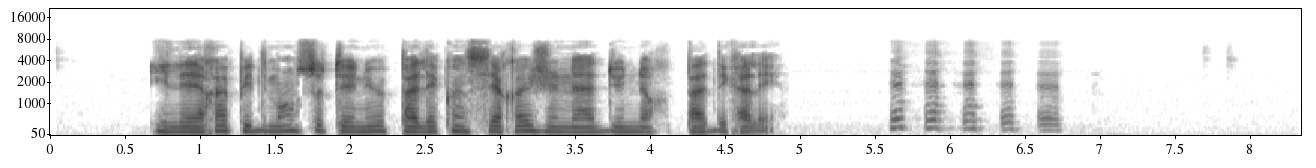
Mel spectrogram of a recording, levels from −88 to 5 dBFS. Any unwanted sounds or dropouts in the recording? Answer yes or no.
yes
